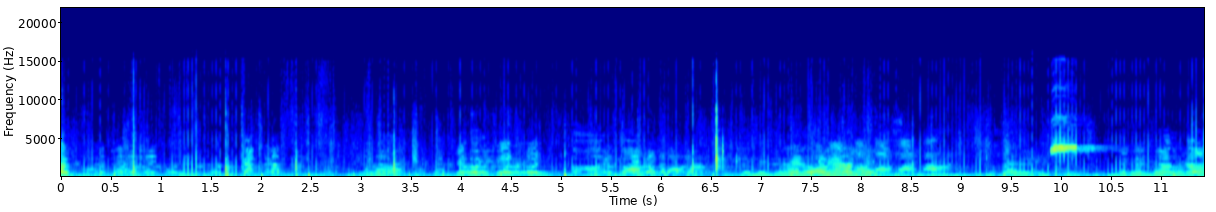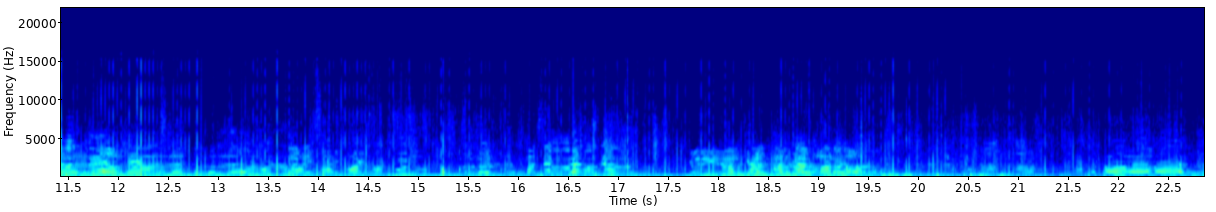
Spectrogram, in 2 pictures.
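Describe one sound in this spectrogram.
Players shout and call to each other across an open outdoor pitch.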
